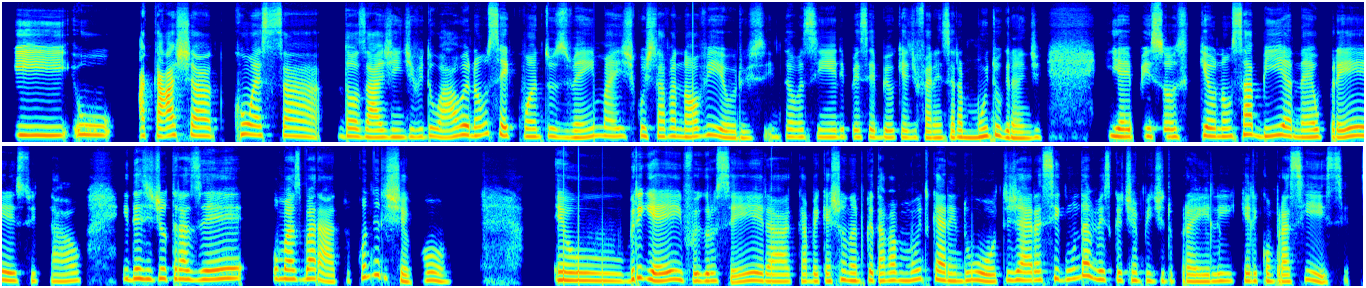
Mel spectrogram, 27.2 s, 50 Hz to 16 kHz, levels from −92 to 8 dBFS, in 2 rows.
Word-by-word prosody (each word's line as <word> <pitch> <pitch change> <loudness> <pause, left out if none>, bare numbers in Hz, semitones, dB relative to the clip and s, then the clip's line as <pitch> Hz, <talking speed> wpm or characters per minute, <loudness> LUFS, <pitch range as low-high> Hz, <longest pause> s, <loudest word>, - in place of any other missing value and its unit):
Eh, 230 0 +4
o 240 -2 0 0.3
a 220 - +3
caixa 215 0 +3 0.2
com 260 0 +1
essa 220 -5 -1 0.2
dosagem 185 -3 +1
individual, 190 +2 -1
eu - - +6
não 225 +4 -1
sei 230 -5 +2
quantos 200 -3 -3
vêm, 175 +4 -1
mas 205 -2 -3
custava 205 -1 -2
9 200 +4 0
euros. 165 -3 -2
Então, 190 0 -7
assim, 185 0 -4
ele 180 +1 -4
percebeu 180 -1 -3
que 180 - -7
a - - -3
diferença 165 0 -3
era 180 +1 +1
muito 190 +7 +2
grande, 165 -1 -1 0.7
e 210 -2 +4
aí 190 0 +4
pensou 195 -1 0
s 190 - -7
que 230 - +4
eu 205 - +5
não 200 +1 0
sabia, 225 -1 +2
né, 180 -1 +1
o - - +2
preço 195 +1 +2
e 185 - -8
tal, 180 +3 -4 0.4
e 240 - -2
decidiu 245 0 +3
trazer 235 +2 +3 0.3
o 245 - -2
mais 235 -1 +4
barato. 190 -8 0
Quando 290 +3 -3
ele 340 -6 -2
chegou 185 - -1 1.0
eu 210 -2 +5 0.5
briguei, 220 -1 +4
fui 190 -1 -1
grosseira, 185 0 0
acabei 180 0 -4
questionando 190 +2 0
porque 210 - -1
eu - - -4
estava 195 +2 0
muito 210 +4 -3
querendo 200 -3 +1
o 215 - 0
outro, 180 0 +1
e - - -1
já 215 -1 +3
era 205 +1 +2
a - - -5
segunda 250 +7 0
vez 225 -6 0
que 205 - -3
eu 200 - -6
tinha 205 0 -2
pedido 185 -1 -7
pra 175 0 -2
ele, 180 +2 -1
que - - -5
ele 190 0 -2
comprasse 175 +2 -2
esse. 165 -7 -4
200 Hz, 170 wpm, -21 LUFS, 180-220 Hz, 1.0 s, eu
